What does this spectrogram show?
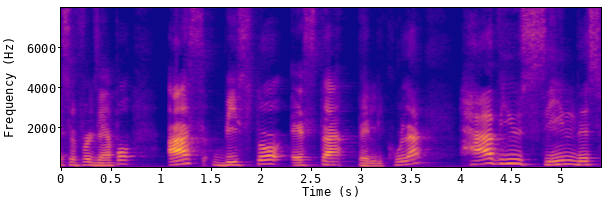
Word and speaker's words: esta: Also, I underlined esta because do not pronounce this as está, okay? It's two different things. Está meaning is, whereas esta is the feminine meaning this, okay?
